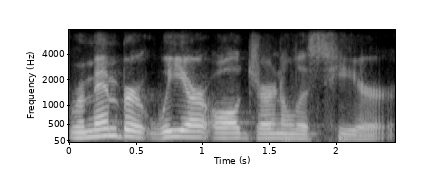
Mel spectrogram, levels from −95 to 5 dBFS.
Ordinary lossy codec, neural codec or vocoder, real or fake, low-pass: Opus, 32 kbps; none; real; 7.2 kHz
